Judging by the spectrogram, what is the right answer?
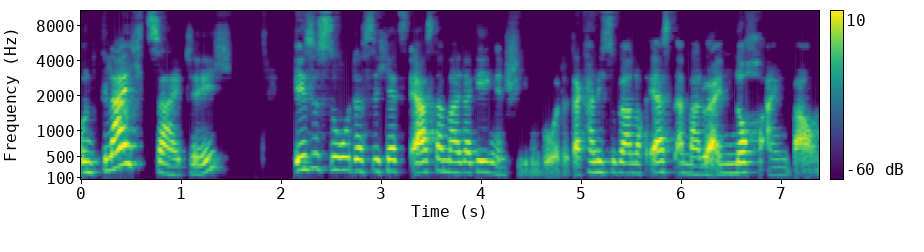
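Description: A woman with an unremarkable speaking voice talks at a moderate pace in a fairly high pitch against a quiet background. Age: 50s. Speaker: communication coach. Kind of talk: interview.

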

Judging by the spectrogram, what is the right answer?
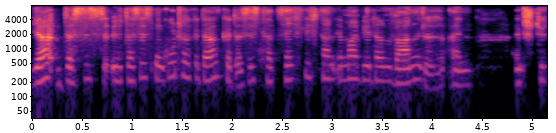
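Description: A woman's fairly high voice with lively intonation. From Norway. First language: Norwegian (speaking German). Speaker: author and seminar leader. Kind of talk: casual interview.

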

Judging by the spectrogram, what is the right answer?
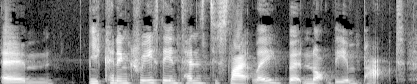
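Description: Speaking with a Yorkshire accent, a woman keeps a fairly slow pace and fairly even intonation. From Yorkshire, England. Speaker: personal trainer and podcast host. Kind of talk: casual solo podcast talk. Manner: uses filler words, friendly and chatty.

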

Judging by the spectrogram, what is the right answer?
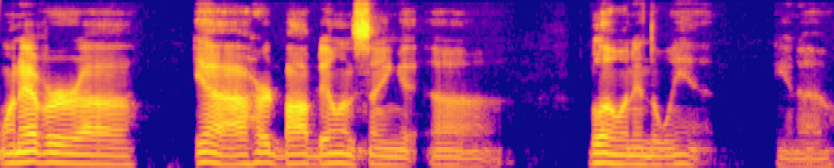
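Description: A man with an Alabama accent talks at a fairly slow pace and a fairly low pitch. His intonation is fairly even, broken by long, frequent pauses. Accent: Southern US (Alabama). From US South, Alabama (Mobile County). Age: 40s. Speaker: musician and painter. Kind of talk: casual interview conversation.

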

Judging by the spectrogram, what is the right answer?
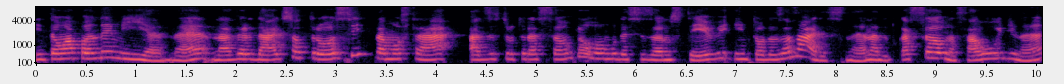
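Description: A woman speaks fairly slowly with hardly any pauses, her fairly high voice bright and sharp in tone, with ordinary pitch variation. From Ijuí region, Rio Grande do Sul. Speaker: physician, mayoral candidate. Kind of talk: political livestream chat. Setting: online livestream.

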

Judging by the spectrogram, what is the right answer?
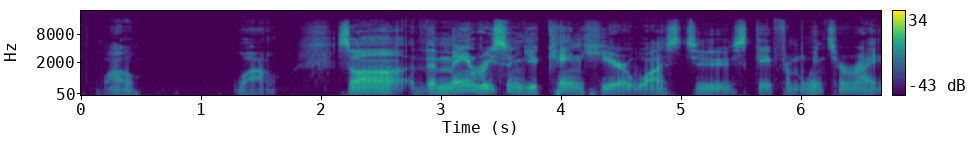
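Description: Over a very clean recording with a silent background and a dry, close sound with no echo, a man with a Mexican accent speaks at a medium pitch and a very slow pace, with very wide pitch swings. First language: Spanish. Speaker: podcast host. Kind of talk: casual chat. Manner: halting.

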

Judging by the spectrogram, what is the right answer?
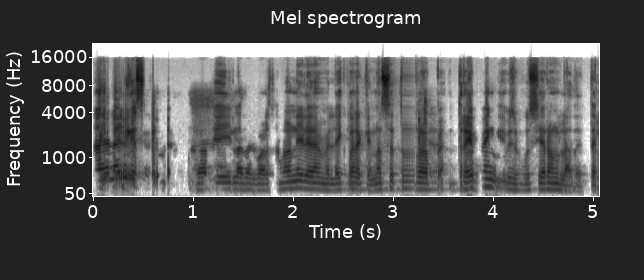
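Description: A man with an unremarkable speaking voice talks at a fairly quick pace, medium in pitch, with fairly even intonation. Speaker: podcast co-host. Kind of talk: casual chat.

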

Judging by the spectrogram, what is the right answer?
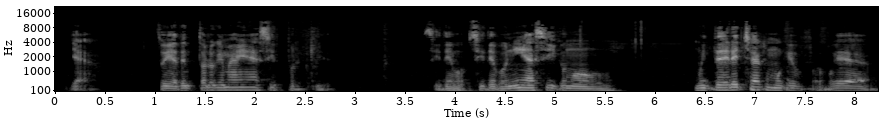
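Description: Speaking in a Chilean accent, a man uses a fairly low pitch and lively intonation. He keeps a moderate pace, with long, frequent pauses. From Chile, Antofagasta. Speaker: musician and music producer. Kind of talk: casual chat.

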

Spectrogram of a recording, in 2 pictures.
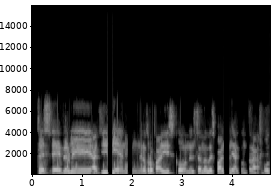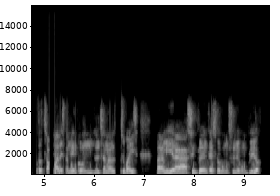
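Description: Hardly pausing, a man speaks at a moderate pace in a medium pitch with fairly even intonation. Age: 20s. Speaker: powerlifting athlete. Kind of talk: casual interview. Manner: hesitant with fillers.

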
